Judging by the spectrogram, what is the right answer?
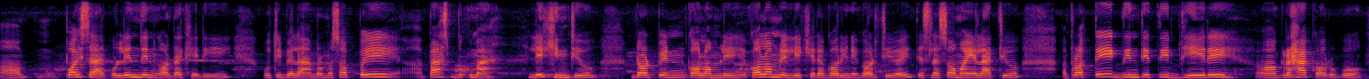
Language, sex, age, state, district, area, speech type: Nepali, female, 45-60, West Bengal, Jalpaiguri, urban, spontaneous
